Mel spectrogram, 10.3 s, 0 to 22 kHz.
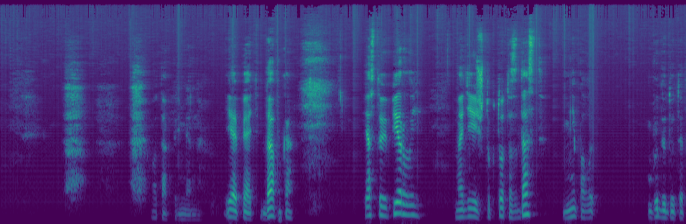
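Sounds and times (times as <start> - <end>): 
faint steady hiss: 0.0 - 10.2
person imitating labored gasping breathing of someone in a crushing crowd: 0.2 - 2.3, 4.5 - 5.1
speech: 2.4 - 4.8, 5.5 - 9.0, 9.7 - 10.2.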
